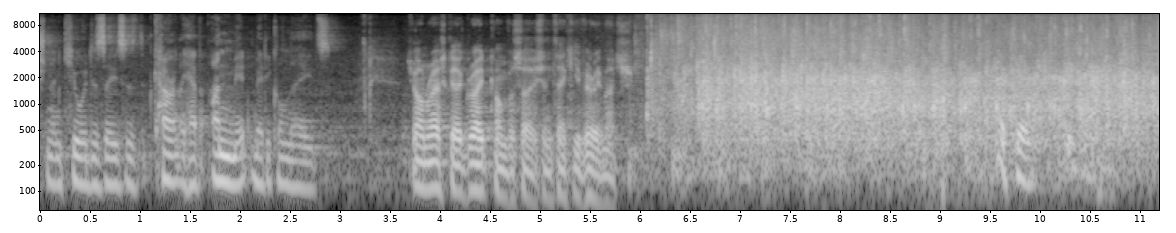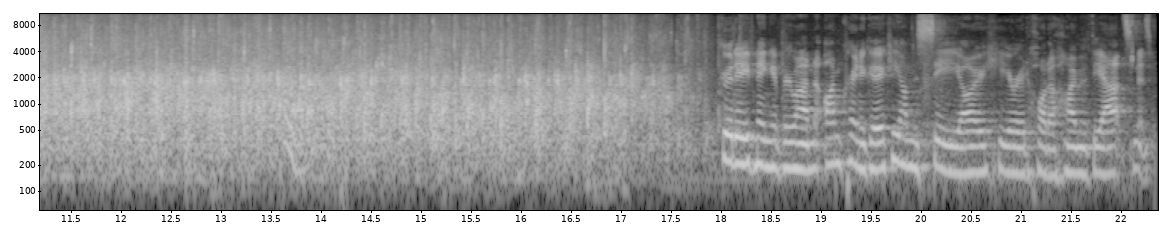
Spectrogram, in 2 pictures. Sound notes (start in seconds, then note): 7.6 applause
